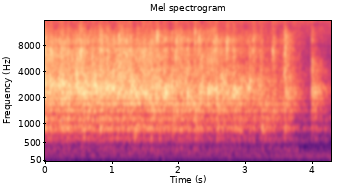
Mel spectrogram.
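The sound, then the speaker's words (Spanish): A church audience applauds the Lord during a sermon, a dense crackle of many hands clapping together that holds strong, then thins and fades toward the end. No one speaks over it. “Denle aplauso al Señor si se lo va a dar.”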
